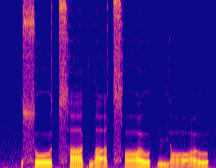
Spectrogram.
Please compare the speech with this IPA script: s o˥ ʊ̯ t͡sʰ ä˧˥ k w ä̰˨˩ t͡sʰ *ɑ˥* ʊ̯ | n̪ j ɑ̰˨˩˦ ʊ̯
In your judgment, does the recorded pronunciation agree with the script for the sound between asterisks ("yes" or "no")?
yes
